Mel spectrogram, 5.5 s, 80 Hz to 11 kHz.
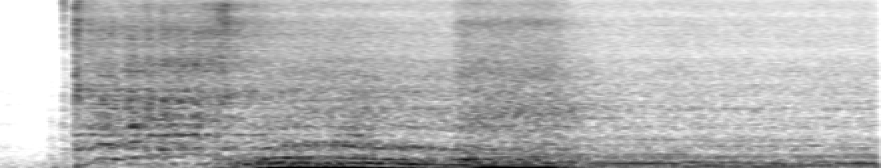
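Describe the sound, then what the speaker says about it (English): A 1993 Mercedes-Benz 500SEL engine cranks and catches after a brief silence, revs up loudly, then settles into a steady, even idle with a second small rise in revs, heard close and alone. "Isaac, Papa's gonna start the car."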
